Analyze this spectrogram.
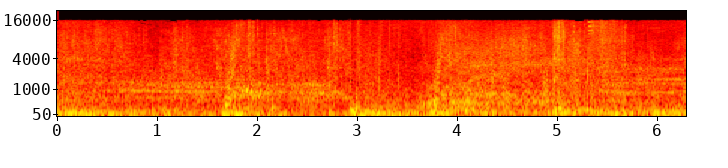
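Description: Energy beams fire with a loud crackling hum.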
